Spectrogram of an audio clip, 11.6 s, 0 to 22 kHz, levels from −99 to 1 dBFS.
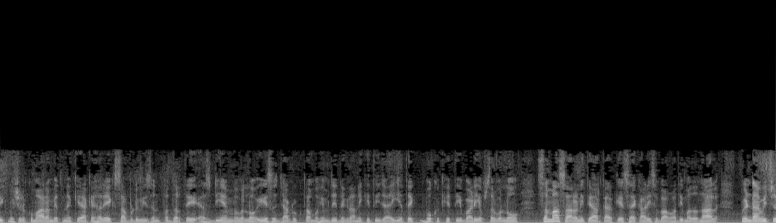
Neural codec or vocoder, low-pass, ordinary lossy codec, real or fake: none; 7.2 kHz; MP3, 48 kbps; real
